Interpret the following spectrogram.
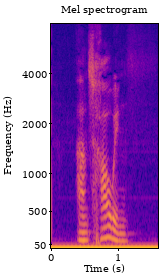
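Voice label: "aanschouwing", Dutch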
